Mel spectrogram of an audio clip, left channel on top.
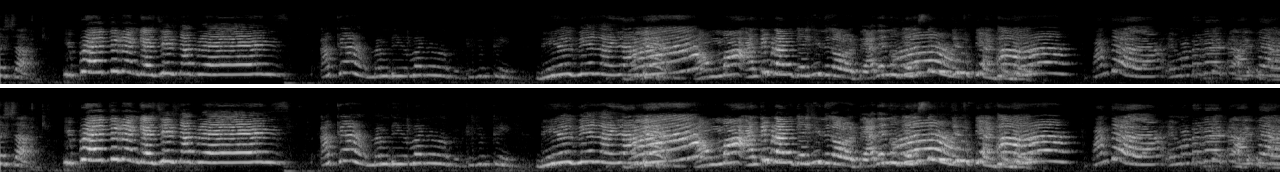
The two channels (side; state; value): left; quieter; 6.3 dB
